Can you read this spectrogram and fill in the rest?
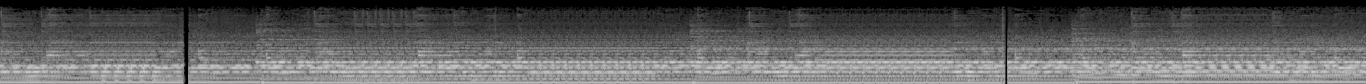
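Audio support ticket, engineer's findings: Repeated frames, music track: stutter loops at 1.04–1.56, 3.63–4.14, 5.40–6.55, 8.36–9.51 and 12.16–12.67 s. The same 128 ms chunk replays back to back, 4 extra times on the short runs and 9 on the two long ones. Probable component: the storage or transport layer resending a block of compressed frames. It adds about 3.8 s in total.

Intermittent contact, analogue connection: dropouts at 1.81–1.89 s (open about 56 ms) and 10.02–10.08 s (about 34 ms). Crackle at both edges of each gap, with faint hiss while the line is open. Probably a loose plug or a tired cable. I'd reseat or swap leads first and wiggle-test the connectors.

Bit error spike at 4.96 s: a single sharp broadband tick, unrelated to the music and gone instantly. It's a flipped bit landing on a couple of samples, so the sample value leaps by a power of two and snaps back. Points at memory or a digital link. 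It's one event, so it's worth watching for recurrence before chasing hardware.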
